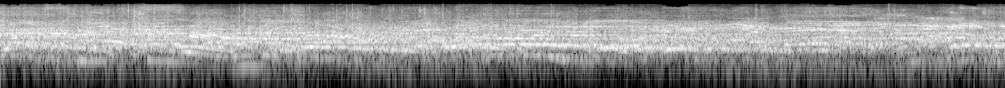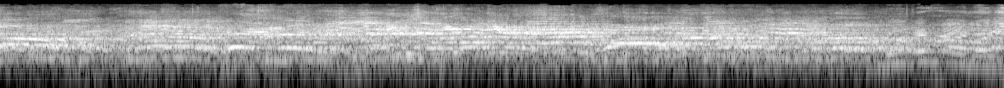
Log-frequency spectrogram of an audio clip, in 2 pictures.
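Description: Crowd of spectators shouting and calling out, many voices overlapping.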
